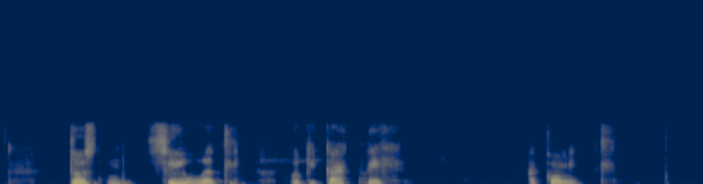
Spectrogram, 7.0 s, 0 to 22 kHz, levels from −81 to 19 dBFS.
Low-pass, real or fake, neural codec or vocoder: 7.2 kHz; fake; codec, 44.1 kHz, 2.6 kbps, SNAC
